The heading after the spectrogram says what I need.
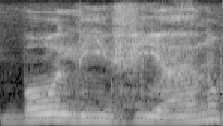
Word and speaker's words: boliviano: boliviana o país bolívia olha que interessante você escreve boliviano com ver mas a pronúncia no espanhol vamos relembrar o ver tem som de bebê então é boliviano boliviano bolívia e agora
